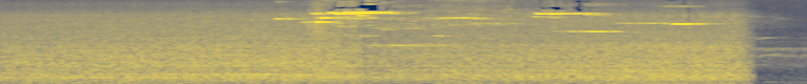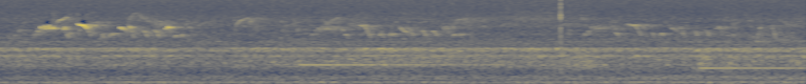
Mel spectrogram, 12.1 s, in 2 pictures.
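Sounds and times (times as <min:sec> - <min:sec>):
electric train running on rails: 0:00.0 - 0:05.7, 0:08.1 - 0:12.0
high wheel squeal: 0:02.1 - 0:05.7.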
